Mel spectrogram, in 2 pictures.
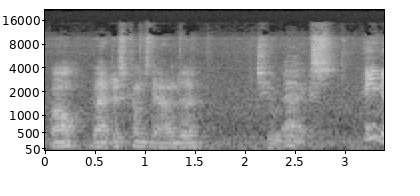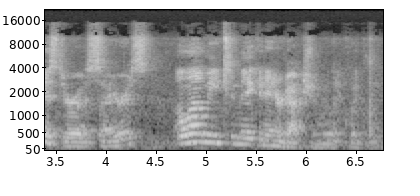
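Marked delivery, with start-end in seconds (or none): none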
